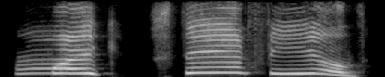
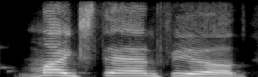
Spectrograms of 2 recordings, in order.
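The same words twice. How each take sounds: First: Very high, hugely stretched-out put-on voice; exaggerated squealed name. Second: Loud, slow, raised announcement of the name; hammed-up name reveal. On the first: Reader repeating the defender's name, absurd high squeal. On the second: Reader introducing the public defender, mock-grand drawl.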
